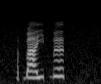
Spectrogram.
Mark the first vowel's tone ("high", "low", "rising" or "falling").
rising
